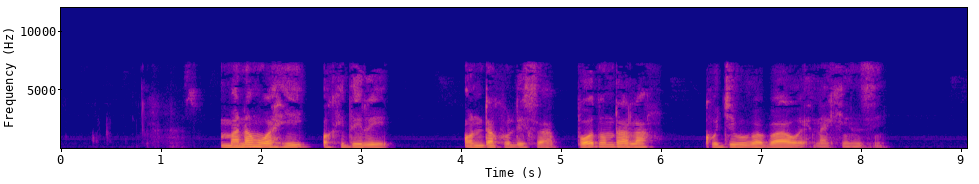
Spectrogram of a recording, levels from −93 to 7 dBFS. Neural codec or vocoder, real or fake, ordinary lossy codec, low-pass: none; real; AAC, 48 kbps; 7.2 kHz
